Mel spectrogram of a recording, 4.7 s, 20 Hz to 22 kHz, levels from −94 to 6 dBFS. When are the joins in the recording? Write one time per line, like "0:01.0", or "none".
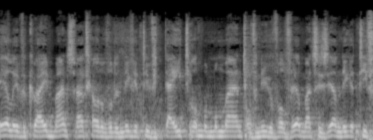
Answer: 0:00.9
0:02.4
